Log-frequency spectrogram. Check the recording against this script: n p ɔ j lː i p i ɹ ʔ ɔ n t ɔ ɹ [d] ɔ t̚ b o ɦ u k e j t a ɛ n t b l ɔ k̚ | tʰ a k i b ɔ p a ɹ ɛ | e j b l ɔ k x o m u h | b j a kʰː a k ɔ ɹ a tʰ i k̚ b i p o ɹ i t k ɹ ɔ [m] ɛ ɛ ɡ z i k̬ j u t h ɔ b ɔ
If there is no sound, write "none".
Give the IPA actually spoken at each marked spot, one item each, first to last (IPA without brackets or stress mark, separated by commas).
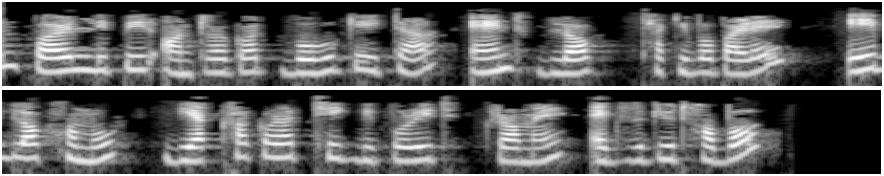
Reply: ɡ, m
